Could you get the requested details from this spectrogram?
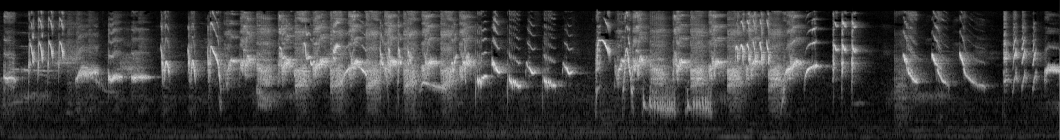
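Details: Long outpouring of song from a tame male black-winged starling: continuous chattering, squeaky whistles and harsh notes, with a short pause before resuming the jumbled, varied phrases.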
